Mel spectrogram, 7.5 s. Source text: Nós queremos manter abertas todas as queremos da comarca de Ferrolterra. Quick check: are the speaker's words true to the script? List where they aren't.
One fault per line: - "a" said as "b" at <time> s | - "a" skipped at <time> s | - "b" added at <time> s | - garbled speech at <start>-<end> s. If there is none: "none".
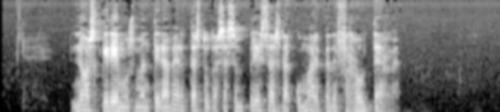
- "queremos" said as "empresas" at 3.6 s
